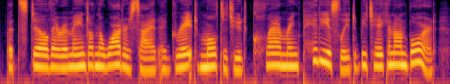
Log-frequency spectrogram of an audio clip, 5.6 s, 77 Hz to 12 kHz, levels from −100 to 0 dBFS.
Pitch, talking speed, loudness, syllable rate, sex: 225 Hz, 190 wpm, -16 LUFS, 5.6 syllables/s, female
